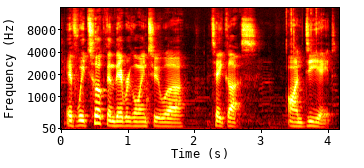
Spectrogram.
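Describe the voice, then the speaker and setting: A man's voice: medium pitch, steady tone, a little slow, faint music behind. A man giving live-stream chess commentary, thinking aloud move by move and chatting with viewers.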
